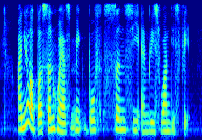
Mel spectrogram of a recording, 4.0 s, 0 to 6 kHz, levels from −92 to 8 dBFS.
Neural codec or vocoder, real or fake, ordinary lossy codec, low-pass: codec, 16 kHz in and 24 kHz out, 2.2 kbps, FireRedTTS-2 codec; fake; Opus, 64 kbps; 5.4 kHz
